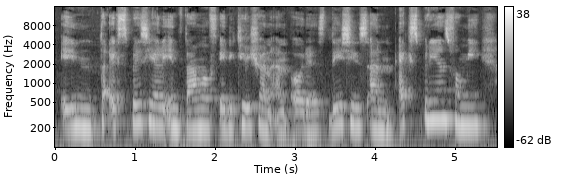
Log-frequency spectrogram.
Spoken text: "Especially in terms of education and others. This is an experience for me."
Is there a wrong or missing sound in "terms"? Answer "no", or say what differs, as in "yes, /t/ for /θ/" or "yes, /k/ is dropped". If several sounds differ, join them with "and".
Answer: yes, /z/ is dropped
